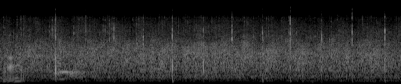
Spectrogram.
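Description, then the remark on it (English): A crowd at an event hosted by the Skirball claps steadily for about four seconds, a dense wash of many hands with sharper individual claps popping out irregularly, and a faint murmur of voices mixed into the applause. “Let's give all of us a big round of”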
